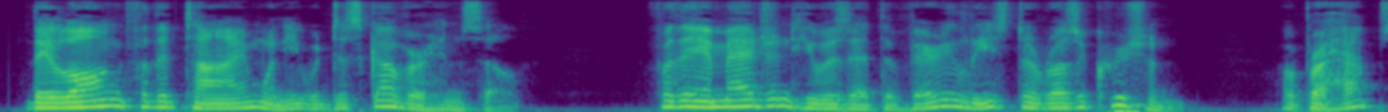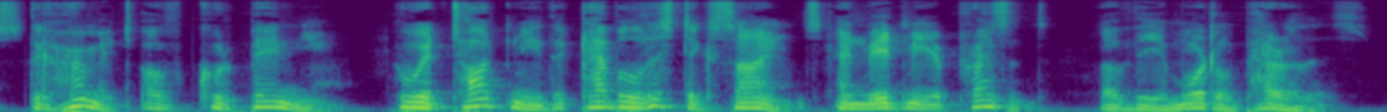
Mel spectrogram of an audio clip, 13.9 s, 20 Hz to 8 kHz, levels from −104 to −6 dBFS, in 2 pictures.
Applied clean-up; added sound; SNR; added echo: none; none; none; none.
